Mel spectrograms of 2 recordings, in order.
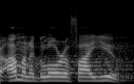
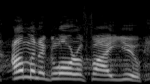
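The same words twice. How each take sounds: First: "I'm" leaned on, firm but held back; firm declaration. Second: "I'm" hit high and loud, much higher; soaring declaration. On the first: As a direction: state it firmly, first time. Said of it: "quoted declaration of praise". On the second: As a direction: lift the repeat to a ringing cry. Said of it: "repeated louder declaration". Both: Acted.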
